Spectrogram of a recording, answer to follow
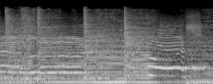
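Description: Live solo performance: a man singing long held notes over a strummed acoustic guitar.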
